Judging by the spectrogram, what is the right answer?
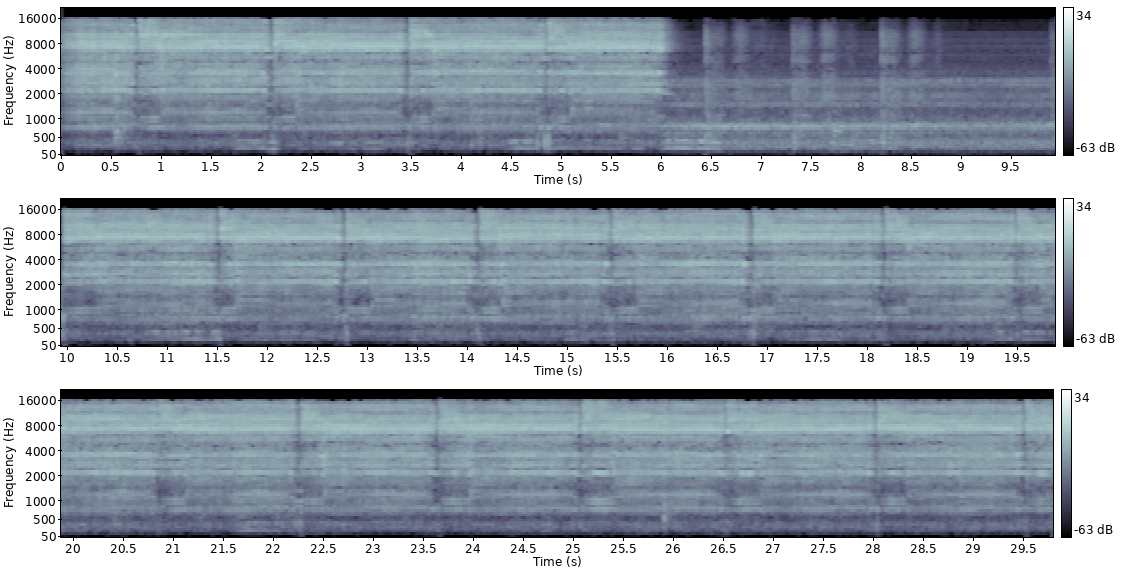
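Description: Electric bench grinder's abrasive wheel grinding the steel teeth of a sawmill band-saw blade: a loud, steady, high hiss of metal on stone. A few seconds in, the grinding breaks off for about four seconds, leaving a quieter hum, then resumes.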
